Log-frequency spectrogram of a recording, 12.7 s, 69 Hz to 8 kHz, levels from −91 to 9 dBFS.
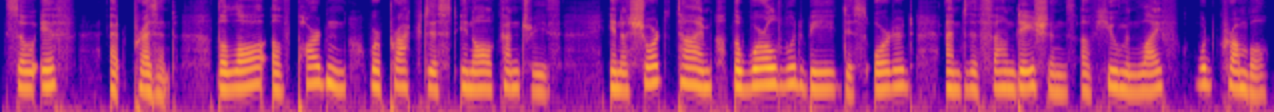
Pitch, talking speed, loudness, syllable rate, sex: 195 Hz, 140 wpm, -19 LUFS, 4.2 syllables/s, female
